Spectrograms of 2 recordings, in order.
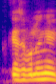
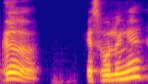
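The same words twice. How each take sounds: First: Said in the usual way. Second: Slow down so the class follows; slow repeat. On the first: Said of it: "अब दोनों को मिलाओ". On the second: Shown as a demonstration. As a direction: question drawn out slowly. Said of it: "गाग". (धीरे धीरे पूछना)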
